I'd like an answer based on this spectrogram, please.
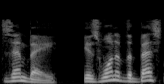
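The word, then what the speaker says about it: djembe: pitches six gem the west african gem pronounced zembe is one of the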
